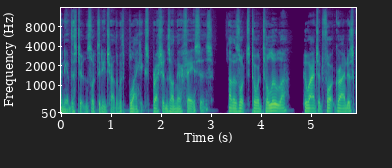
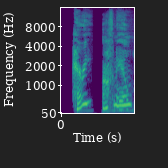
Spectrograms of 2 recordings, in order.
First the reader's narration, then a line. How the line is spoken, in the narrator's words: squeaked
